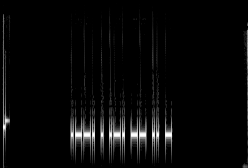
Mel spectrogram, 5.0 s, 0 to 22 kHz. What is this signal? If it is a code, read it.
Morse code, heard as a keyed tone, about 28 wpm, 700 Hz. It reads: PERMIT
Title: Six Letter Words - 28wpm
